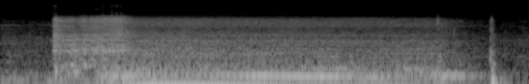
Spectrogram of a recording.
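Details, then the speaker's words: Car that cranked but would not start, after replacing a blown fuse: short crank, then catches cleanly and settles into steady even idle, no stumble or misfire; normal start. "noticed I could start they already change the fuse and now either we are going to try to start the engine as you can see now engine starts let's do it once again"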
